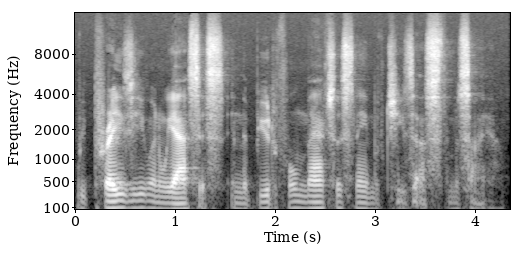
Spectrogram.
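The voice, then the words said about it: Raspy, unusually deep hoarse voice. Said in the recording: “losing my voice... I'm not naturally a raspy talker... I start talking like 2 octaves lower than I am... big burly man... deep voice”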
